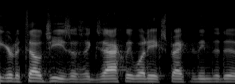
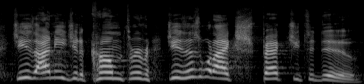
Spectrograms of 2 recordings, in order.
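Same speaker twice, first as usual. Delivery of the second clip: higher, pushy, entitled pleading to Jesus; demanding prayer; 7 semitones higher, 5 dB louder than usual. Acted. A churchgoer demanding a raise from Jesus, insistent. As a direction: list your demands like Jesus owes you. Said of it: "he approaches Jesus the way many times we approach Jesus".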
